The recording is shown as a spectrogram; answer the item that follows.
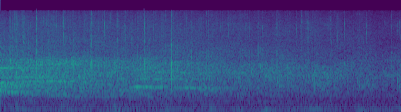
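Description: Audience applause dying away gradually.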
